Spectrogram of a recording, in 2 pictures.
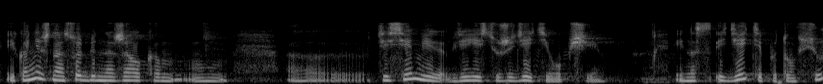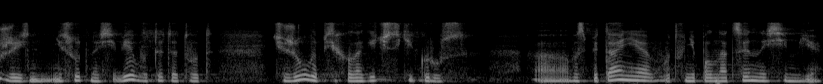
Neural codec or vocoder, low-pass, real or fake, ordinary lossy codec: none; 7.2 kHz; real; none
